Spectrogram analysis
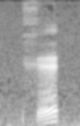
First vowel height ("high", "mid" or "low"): mid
